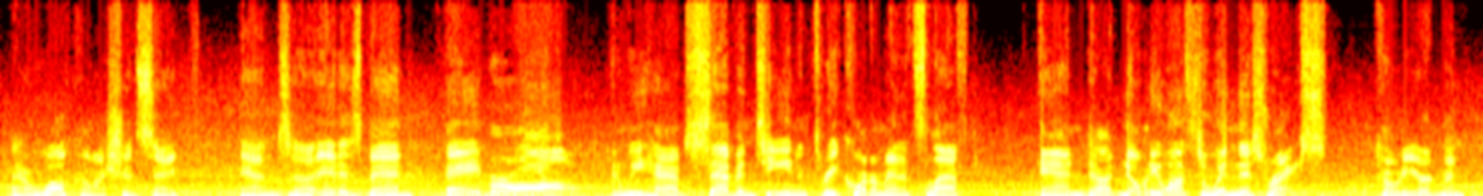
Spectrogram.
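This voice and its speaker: A man with a raspy voice from a sinus infection, commentating a sim race in a relaxed, chatty way that often corrects itself. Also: fairly high pitch, normal speed, background noise. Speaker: lead commentator. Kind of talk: sim racing play-by-play commentary.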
